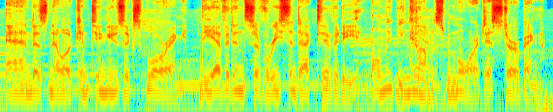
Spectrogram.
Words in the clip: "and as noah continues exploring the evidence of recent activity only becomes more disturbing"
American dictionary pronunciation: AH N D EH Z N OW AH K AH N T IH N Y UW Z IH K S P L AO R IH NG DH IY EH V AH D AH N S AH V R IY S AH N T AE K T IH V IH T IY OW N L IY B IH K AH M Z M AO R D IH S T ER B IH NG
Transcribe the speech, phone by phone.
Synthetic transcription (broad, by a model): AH N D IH Z N OW AH K AH N T IH N Y UW Z IH K S P L AO R IH NG DH IY EH V AH D AH N S AH V R IY S AH N T AE K T IH V IH T IY OW N L IY B IH K AH M Z M AO R D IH S T ER B IH NG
